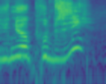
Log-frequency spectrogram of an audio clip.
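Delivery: thick, badly put-on, butchered French accent. Quoting a woman with the thickest French accent: bad French accent. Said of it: "sorry for butchering the French accent".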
